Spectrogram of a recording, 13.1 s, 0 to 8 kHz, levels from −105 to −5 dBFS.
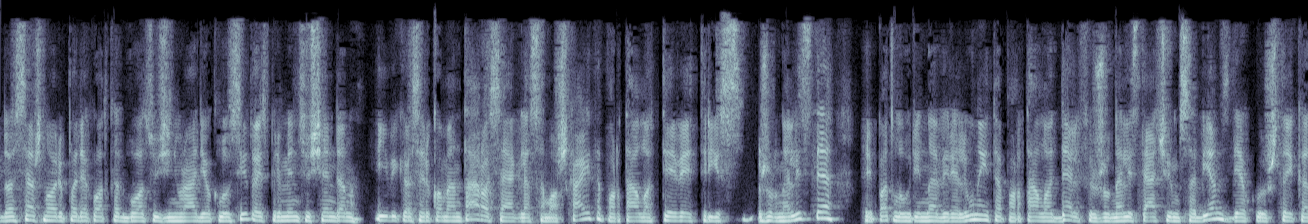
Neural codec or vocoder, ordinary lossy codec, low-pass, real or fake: none; AAC, 32 kbps; 7.2 kHz; real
